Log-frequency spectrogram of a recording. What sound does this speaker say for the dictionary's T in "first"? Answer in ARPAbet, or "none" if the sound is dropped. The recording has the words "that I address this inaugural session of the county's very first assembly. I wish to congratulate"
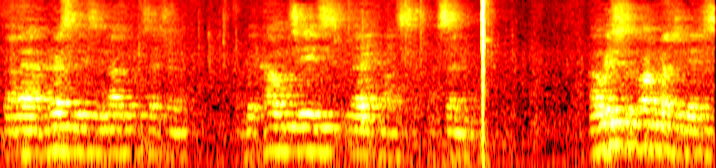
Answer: none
